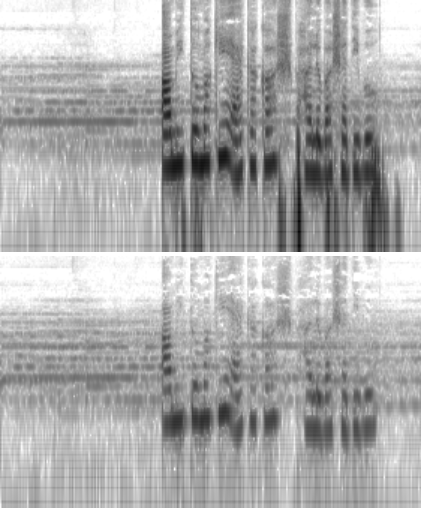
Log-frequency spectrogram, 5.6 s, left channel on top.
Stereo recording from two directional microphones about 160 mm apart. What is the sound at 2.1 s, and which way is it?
Music, 75° left (ahead or behind).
